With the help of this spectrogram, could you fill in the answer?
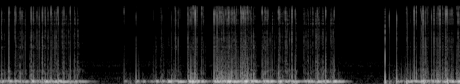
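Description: Long acrylic nails of both hands scratch the hollow metal mesh head of a black desktop USB microphone, giving dense, rapid scraping and tapping over a deep low-frequency rumble with bright crackle on top. The scratching stops twice for brief near-silent gaps, then resumes.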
